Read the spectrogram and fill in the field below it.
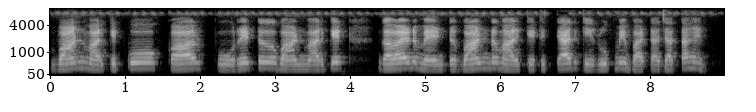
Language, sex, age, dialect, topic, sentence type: Hindi, female, 18-24, Awadhi Bundeli, banking, statement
